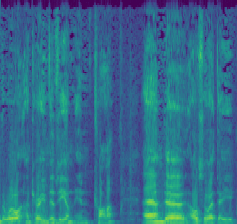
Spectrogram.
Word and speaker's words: Toronto: Actually, if you're from Toronto, you have to say Toronto. T R A N A. You see, that's the way they say it.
